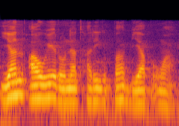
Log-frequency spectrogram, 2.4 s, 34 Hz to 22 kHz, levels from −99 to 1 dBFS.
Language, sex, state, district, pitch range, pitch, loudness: Garo, male, Meghalaya, West Garo Hills, 115-140 Hz, 120 Hz, -17 LUFS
